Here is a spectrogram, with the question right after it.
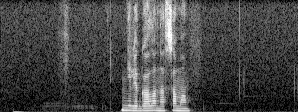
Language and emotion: Russian, neutral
